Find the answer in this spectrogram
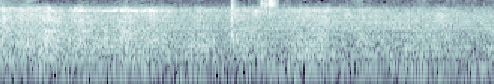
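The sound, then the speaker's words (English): An airplane drones overhead in a steady, broad rumbling roar that holds at an even, fairly loud level for the whole stretch, with no voices over it. “The plane above.”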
